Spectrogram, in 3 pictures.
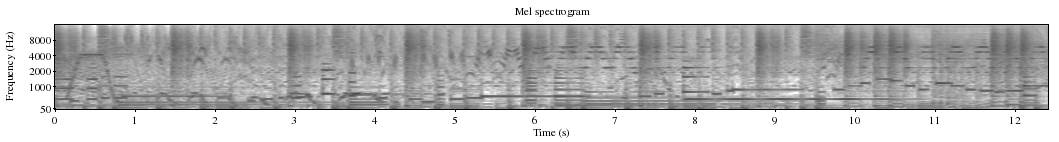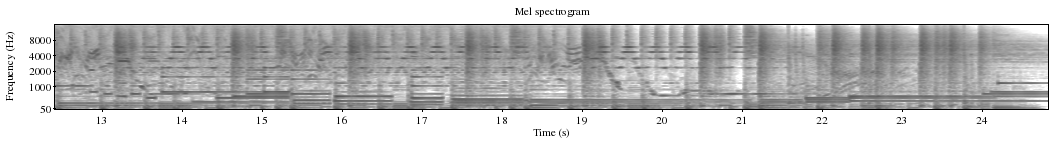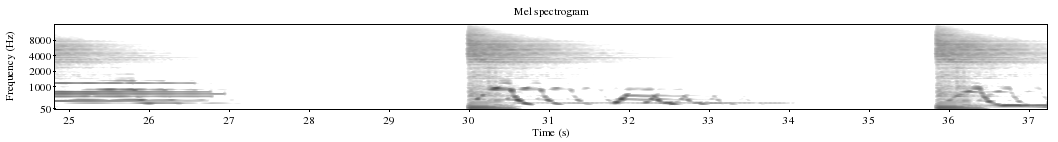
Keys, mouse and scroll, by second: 0.9 click, 2.8 click, 3.7 click, 4.6 click, 5.5 click, 6.4 click, 7.0 click, 8.9 click, 10.0 click, 11.6 KP_1, 12.9 x, 13.1-16.2 drag, 15.8 x, 17.0 click, 17.8 click, 18.8 click, 20.8-21.7 drag, 22.4 click, 23.5 click, 24.2 click, 25.1 click, 26.0-27.0 drag, 27.6-28.6 drag, 30.8 click, 31.6 click, 32.2 click, 32.8 click, 33.7 KP_3, 35.1 x, 35.2-37.2 drag.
